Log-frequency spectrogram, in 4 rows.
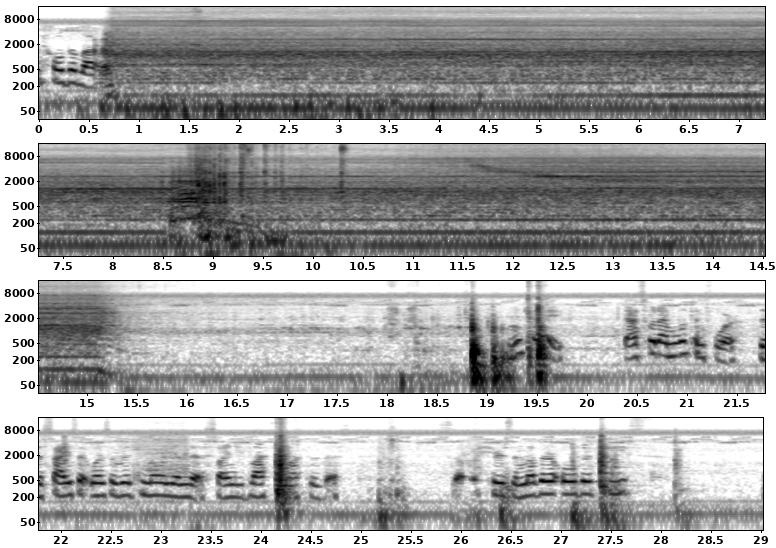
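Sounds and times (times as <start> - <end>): log splitter motor whine: 0.4 - 24.4
wood cracking apart: 0.6 - 15.8.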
